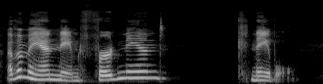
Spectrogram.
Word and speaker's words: Knebel: He worked as an apprentice in the tanning business of a man named Ferdinand Knebel. I'm pronouncing the K because it's German, because it's K-N. Okay. I think it's Knebel. Whom he lived with during his apprenticeship, which was also kind of normal.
